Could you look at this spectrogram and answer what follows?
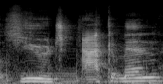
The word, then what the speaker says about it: Huge Ackman: You can also Hugh, or as a friend of mine likes to call me at school, Huge Ackman, with the accent on the A.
